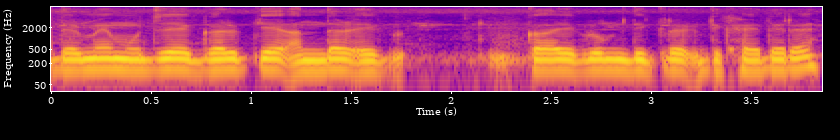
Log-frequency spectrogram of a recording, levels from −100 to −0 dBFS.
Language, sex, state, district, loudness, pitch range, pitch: Hindi, male, Arunachal Pradesh, Longding, -13 LUFS, 125-135 Hz, 130 Hz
